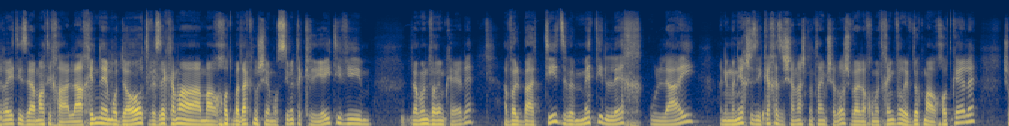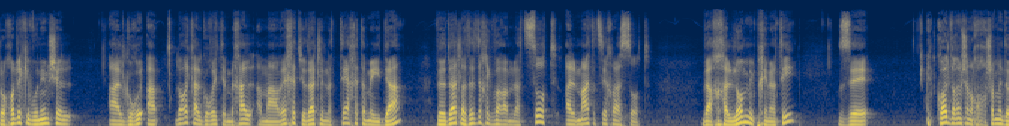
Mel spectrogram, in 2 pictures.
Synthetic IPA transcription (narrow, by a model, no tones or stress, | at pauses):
ʁaitizeamaʁt̪iχaleaχinemo̞dao̞tve̞zekamamaːʁaχo̞tbadaknuʃeemo̞sime̞t̪akʁiejtivim | veamo̞nd̪vaʁimkʰae̞le̞ | avalbaːt̪id̪zebe̞ːme̞tile̞χulaj | animaniaχʃezeikaχezeʃanaʃnatajimʃalo̞ʃveanaχumit̪χalimkvaʁlivd̪o̞kmaːʁaχo̞tkae̞le̞ | ʃeoχo̞tlekivunimʃe̞l | aːlɡoʁiʔalo̞ʁakaːlɡo̞ʁit̪embeχlala̰maːʁe̞χe̞tjodaːtle̞nate̞aχe̞tame̞jda | vejodaːtlat̪et̬leχakvaʁamlat͡so̞talmaːt̪at͡saʁiχlaːso̞t | veaχalo̞mːipχinati | ze̞ | etko̞ladvaʁimʃeanaχuaχʃavmeda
